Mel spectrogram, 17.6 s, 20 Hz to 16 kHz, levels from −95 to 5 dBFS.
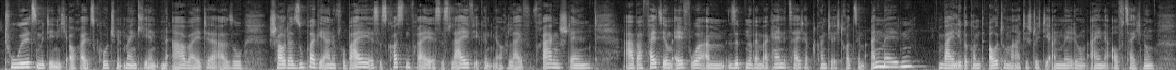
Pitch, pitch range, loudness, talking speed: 160 Hz, 155-185 Hz, -19 LUFS, 190 wpm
